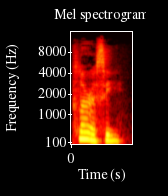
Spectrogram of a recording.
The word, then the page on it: pleurisy: American English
